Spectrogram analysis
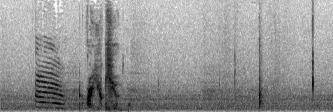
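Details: House cat indoors with its owner asking it to meow quietly: a brief, soft, descending meow, followed by the owner's murmured speech and a few faint clicks.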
